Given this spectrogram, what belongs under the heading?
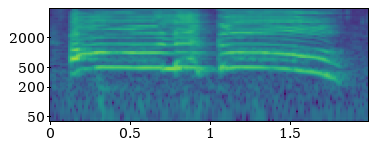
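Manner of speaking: high shouted party cry; imitating the crowd partying outside; mock party shout. Loud crowd heard from his room.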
